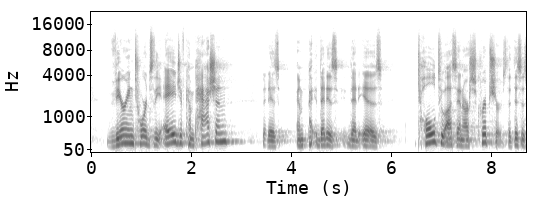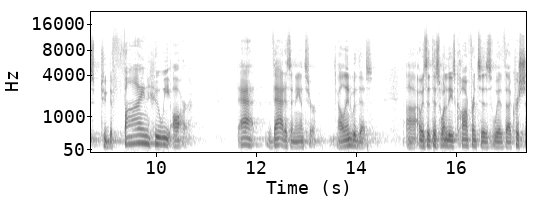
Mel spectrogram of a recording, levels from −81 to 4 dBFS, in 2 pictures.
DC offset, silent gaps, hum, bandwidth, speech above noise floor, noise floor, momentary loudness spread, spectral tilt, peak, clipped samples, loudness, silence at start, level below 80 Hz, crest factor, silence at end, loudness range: under 0.1%; none; none; 16 kHz; 40 dB; -76 dBFS; 11 LU; -4 dB/octave; -14 dBFS; under 0.1%; -36 LUFS; 0.3 s; -82 dBFS; 22 dB; 0 s; 5 LU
